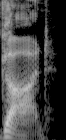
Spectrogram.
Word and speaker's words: Gad: And Gad does not mean God, even though it's pronounced God.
